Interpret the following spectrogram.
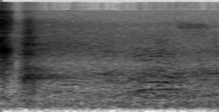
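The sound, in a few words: sniff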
